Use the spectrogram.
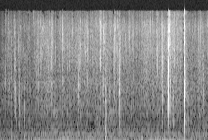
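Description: A full, soft blue plastic bag of grated coconut is crinkled, squeezed and scratched with long red-painted fingernails close to the mic. Quiet, continuous crinkling and scratching is broken by a few sharp, bright clicks, the loudest near the end, over a faint low steady hum.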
